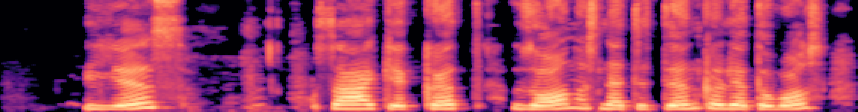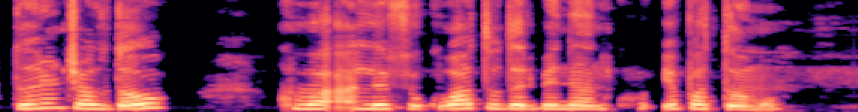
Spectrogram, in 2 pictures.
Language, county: Lithuanian, Alytus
